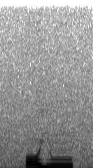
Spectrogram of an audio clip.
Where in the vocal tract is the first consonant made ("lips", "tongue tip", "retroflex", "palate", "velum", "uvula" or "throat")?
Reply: palate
